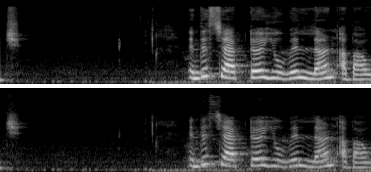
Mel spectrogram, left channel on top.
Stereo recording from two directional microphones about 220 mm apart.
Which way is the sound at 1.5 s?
30° left (ahead or behind).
